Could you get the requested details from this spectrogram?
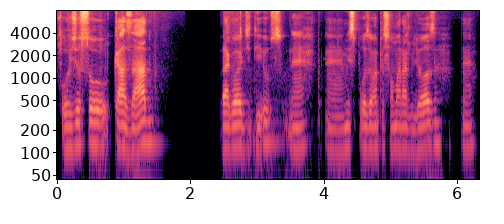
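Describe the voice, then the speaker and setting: A man, a barber and youth leader, telling his faith story in a podcast interview, halting often and tagging sentences with "né?". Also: mid-range voice, little pitch movement, darkish tone. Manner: halting, many restarts and "né?" tags. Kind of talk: emotional testimony in casual interview.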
